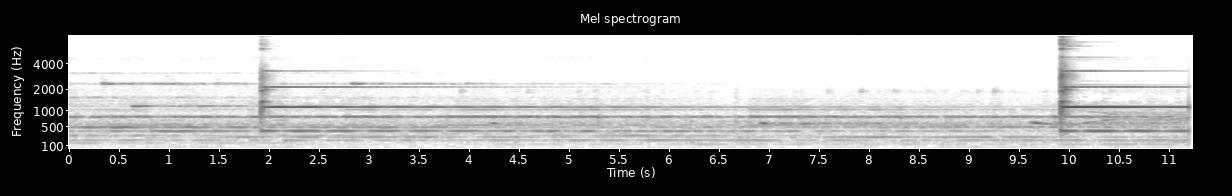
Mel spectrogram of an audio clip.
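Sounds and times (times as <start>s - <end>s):
singing bowl ringing: 0.0s - 7.6s, 9.9s - 11.2s.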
